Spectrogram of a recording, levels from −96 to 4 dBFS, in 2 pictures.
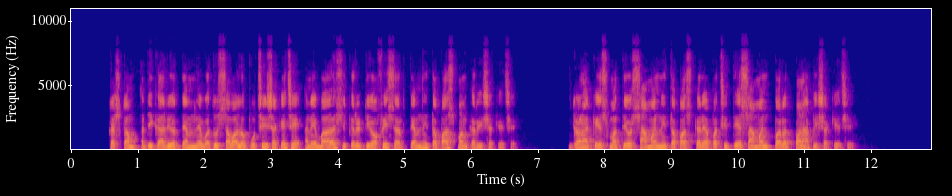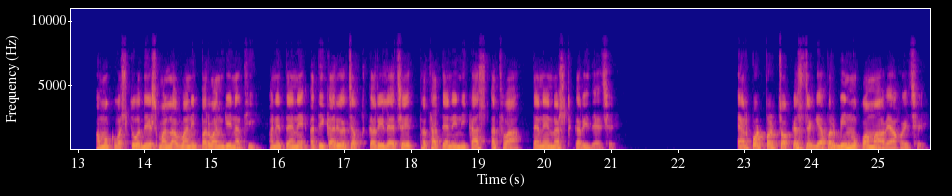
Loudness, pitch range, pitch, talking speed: -27 LUFS, 120-140 Hz, 130 Hz, 145 wpm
